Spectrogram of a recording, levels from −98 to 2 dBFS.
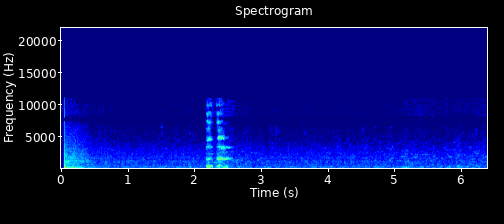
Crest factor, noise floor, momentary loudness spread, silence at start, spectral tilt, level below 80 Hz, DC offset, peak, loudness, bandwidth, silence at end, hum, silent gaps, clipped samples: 26 dB; -71 dBFS; 19 LU; 0.05 s; -4 dB/octave; -66 dBFS; under 0.1%; -28 dBFS; -54 LUFS; 11 kHz; 0.1 s; none; none; under 0.1%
